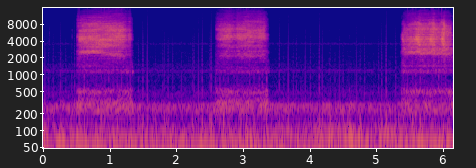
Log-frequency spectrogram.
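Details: At mealtime in a wild nest box, a barn owl nestling with a sizeable gerbil makes three separate harsh hissing bursts, each near a second long, spaced by quiet stretches with faint background hum.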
